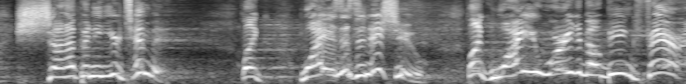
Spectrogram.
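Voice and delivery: high-pitched, exasperated inner rant; exasperated parent. Retold or imitated. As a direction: vent at a fussy child in mock outrage. Parent's unspoken rant at son.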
